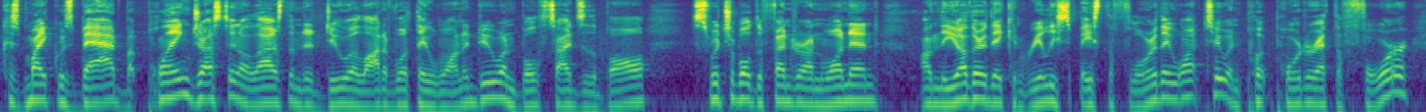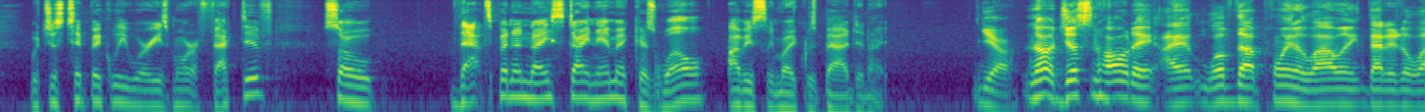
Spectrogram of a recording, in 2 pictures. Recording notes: come to you LIVE from the DNVR Bar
